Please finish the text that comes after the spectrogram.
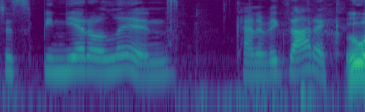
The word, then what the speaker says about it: Pinero: Pinero. Pinero.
